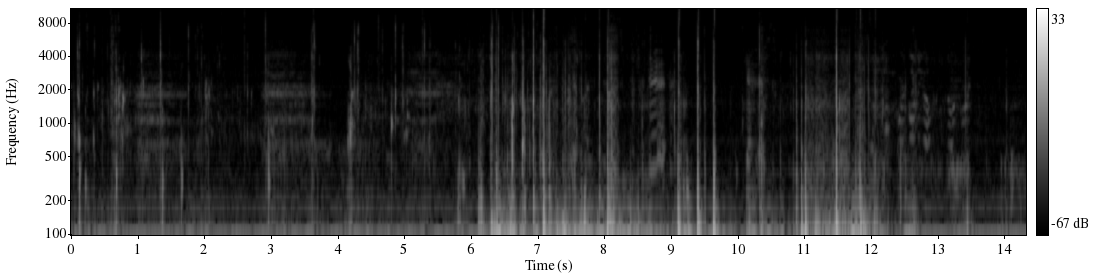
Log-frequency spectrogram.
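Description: Water sloshing and splashing around a waterproof camera as it is handled at and under the lake's surface, with loud close knocks and thuds against the camera from about six seconds in until about twelve seconds in.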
